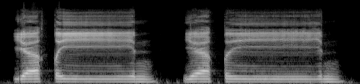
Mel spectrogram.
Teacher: huruf qaf ketika kasrah, maka pengucapannya ya harus diperhatikan dia dengan pangkal tenggorokan. Ya, dengan tenggorokan bagian atas.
